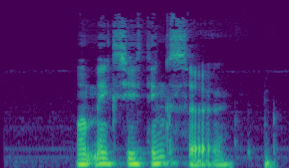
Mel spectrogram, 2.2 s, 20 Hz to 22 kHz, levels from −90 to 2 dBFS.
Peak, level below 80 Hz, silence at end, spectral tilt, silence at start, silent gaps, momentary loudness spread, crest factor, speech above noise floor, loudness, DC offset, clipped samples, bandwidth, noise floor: -6 dBFS; -48 dBFS; 0.1 s; -6 dB/octave; 0.55 s; none; 13 LU; 18 dB; 40 dB; -23 LUFS; under 0.1%; under 0.1%; 15 kHz; -61 dBFS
